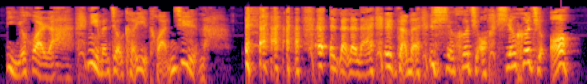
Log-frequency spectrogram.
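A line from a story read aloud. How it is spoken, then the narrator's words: Sly smiling. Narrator (Chinese): 蝎子精笑眯眯的说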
